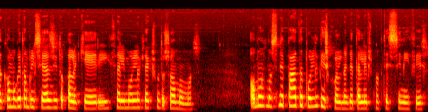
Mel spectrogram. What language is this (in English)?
Greek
